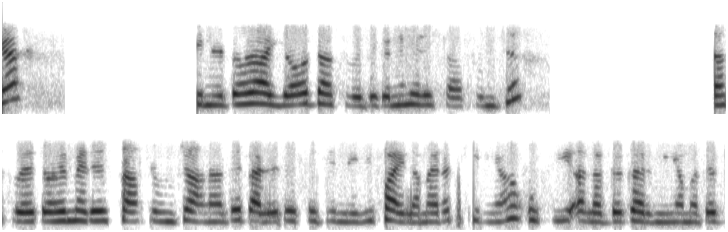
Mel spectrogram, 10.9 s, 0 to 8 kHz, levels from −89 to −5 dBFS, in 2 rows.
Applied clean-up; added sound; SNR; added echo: neural mask model Resemble Enhance denoiser.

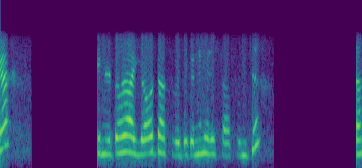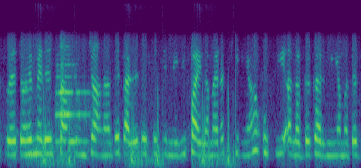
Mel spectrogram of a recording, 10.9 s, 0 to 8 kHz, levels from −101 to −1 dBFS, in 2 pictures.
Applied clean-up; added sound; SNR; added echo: none; Wind; 13 dB; none.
